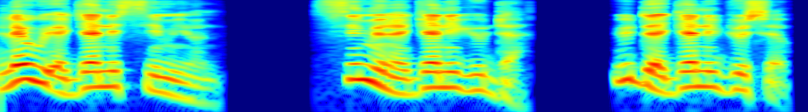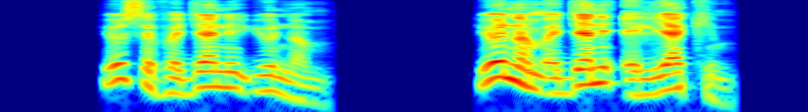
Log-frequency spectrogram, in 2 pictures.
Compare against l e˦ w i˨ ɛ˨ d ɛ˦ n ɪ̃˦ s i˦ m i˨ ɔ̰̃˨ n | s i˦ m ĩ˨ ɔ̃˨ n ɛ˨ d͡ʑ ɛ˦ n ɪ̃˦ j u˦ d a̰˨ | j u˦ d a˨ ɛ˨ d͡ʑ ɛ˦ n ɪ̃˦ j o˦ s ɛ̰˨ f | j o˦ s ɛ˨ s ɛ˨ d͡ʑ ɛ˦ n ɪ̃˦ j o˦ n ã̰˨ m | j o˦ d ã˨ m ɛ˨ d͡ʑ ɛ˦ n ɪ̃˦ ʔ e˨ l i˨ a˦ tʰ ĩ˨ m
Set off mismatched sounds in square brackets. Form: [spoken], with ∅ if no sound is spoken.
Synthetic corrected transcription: l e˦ w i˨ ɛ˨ [d͡ʑ] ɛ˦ n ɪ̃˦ s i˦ m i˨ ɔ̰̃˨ n | s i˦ m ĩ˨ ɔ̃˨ n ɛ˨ d͡ʑ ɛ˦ n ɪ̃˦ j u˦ d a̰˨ | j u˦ d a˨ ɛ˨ d͡ʑ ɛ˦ n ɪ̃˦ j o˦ s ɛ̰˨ f | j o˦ s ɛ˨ [f] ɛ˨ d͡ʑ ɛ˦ n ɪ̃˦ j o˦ n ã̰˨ m | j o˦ [n] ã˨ m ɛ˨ d͡ʑ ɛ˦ n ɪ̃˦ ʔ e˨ l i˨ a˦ [kʰ] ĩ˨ m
